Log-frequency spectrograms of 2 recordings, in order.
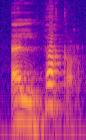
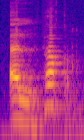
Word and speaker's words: الفقر: الفقر. الفقر تحوي القمرية تكتب وتلفظ.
